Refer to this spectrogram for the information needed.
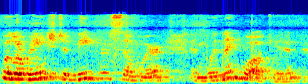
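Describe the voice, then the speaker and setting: High, swooping scheming housewife, echoey hall. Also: female voice, very animated, normal speed. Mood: conspiratorial. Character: scheming, jealous, excitable 1940s sitcom housewife. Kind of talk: live re-staged old-time radio comedy acting. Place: live stage event before an audience. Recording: echoey hall from far off, noisy.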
